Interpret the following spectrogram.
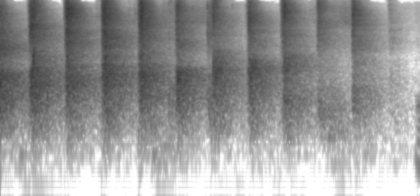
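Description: Teacher and class clapping together in a steady rhythm, about three claps a second, growing quieter toward the end.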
